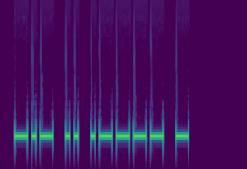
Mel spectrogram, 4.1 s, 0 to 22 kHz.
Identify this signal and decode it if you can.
Morse code, heard as a keyed tone, about 17 wpm, 700 Hz. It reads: KI1T
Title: USA Callsign DE Callsign - 4 Characters - 17wpm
